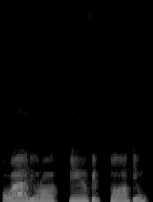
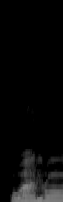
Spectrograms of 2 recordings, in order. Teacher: apabila membaca dilanjutkan, dibaca pendek, dan apabila berhenti, dibaca panjang.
